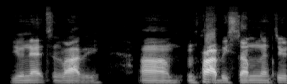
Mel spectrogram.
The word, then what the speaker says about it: unetlanvhi: This particular uh form of spirituality is pronounced unit lobby. Unet lobby.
